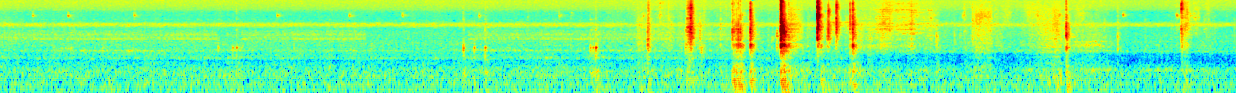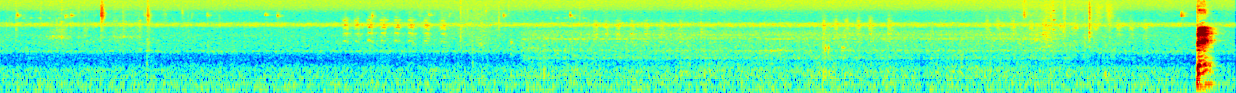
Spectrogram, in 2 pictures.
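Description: Faint outdoor background with a thin steady high tone, broken by a cluster of sharp clicks and knocks about eight to eleven seconds in and a few single ticks later.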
